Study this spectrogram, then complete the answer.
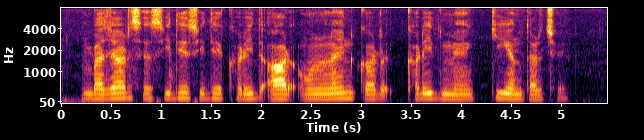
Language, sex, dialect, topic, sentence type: Maithili, male, Eastern / Thethi, agriculture, question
